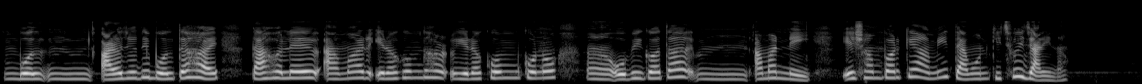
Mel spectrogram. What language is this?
Bangla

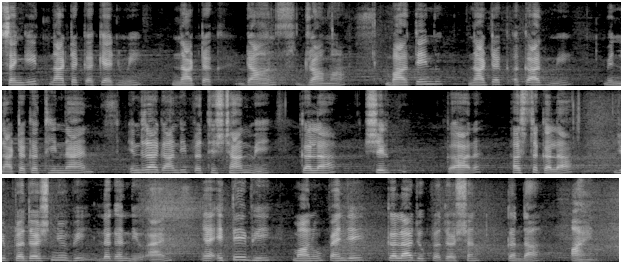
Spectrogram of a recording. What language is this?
Sindhi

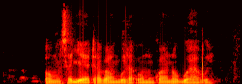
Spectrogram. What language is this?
Ganda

